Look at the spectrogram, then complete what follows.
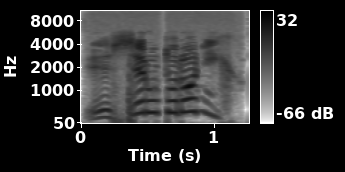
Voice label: returning fire, radio bot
